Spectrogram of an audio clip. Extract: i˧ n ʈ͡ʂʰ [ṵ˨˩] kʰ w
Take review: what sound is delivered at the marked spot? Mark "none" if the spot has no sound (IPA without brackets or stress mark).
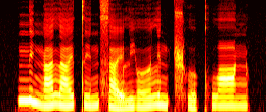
ṵ˨˩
